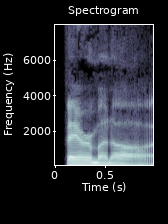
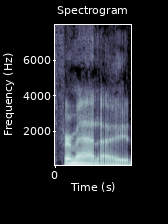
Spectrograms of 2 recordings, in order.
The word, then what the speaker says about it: Fermanagh: And I told somebody else, "Oh, my family's from Fermanagh." And he was like, "It's Fermanagh. You don't know how to pronounce these things."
